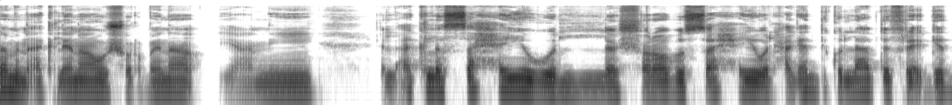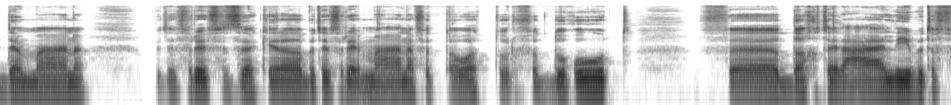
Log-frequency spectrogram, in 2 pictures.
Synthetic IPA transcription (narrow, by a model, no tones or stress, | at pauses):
æmenʔæ̰klenæweʃoɾˤbenæja̰ʕni | ʔelʔæ̰klesˤːeħːiwelʃːɑɾˤɑːbesˤːeħːiwelħaɡæːt̪̚d̪iːkolːæhæbet̪efɾeʔɡed̪ːænmaʕaːnæ | b̥et̪efɾeʔfizːæːkeɾæbet̪efɾeʔmaʕaːnæfit̪ːæwæt̪ːoɾfid̪ˤːoɣuːt̪ˤ | fid̪ˤːɑɣt̪ˤelʕaːlibet̪ef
